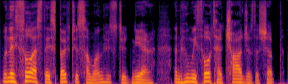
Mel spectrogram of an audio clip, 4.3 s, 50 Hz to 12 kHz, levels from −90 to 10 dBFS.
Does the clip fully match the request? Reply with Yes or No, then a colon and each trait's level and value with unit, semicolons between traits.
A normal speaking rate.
No: fast, 290 wpm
